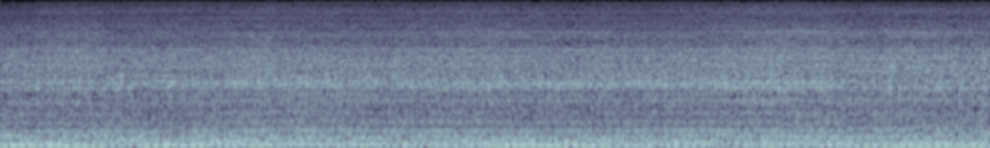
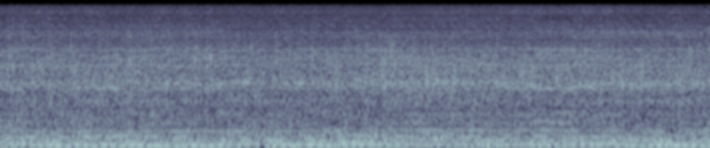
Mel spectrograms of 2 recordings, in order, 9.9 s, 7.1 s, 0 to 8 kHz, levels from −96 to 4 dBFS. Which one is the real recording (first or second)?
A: first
